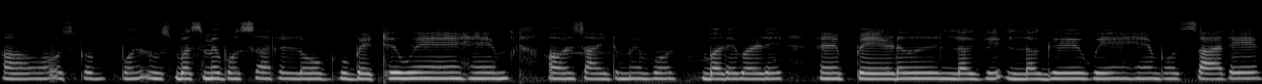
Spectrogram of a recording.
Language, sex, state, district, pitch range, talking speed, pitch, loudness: Hindi, female, Bihar, Madhepura, 260-270 Hz, 125 wpm, 265 Hz, -30 LUFS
